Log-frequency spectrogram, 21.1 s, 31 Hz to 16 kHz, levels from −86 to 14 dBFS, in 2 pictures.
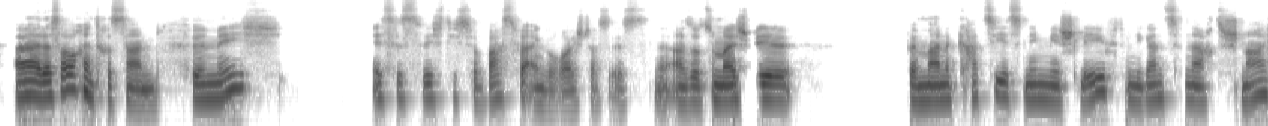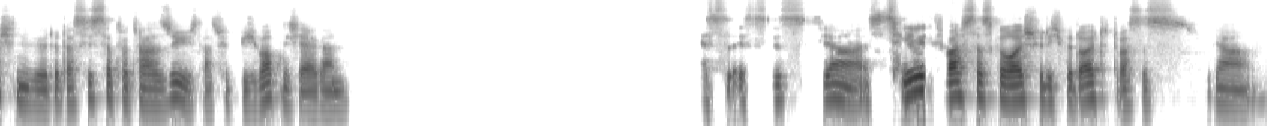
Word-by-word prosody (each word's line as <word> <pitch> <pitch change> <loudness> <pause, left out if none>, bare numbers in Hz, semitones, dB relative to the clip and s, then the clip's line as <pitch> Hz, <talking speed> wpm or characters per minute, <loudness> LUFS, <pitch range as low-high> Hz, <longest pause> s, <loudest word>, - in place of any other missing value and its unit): Äh, 140 0 +8
das 140 +1 +7
ist - - +1
auch 195 +2 +6
interessant. 100 - 0 0.2
Für 125 -1 +2
mich 185 +11 -1 0.7
ist 130 0 -7
es 130 0 -10
wichtig, 130 0 -7
so 110 -1 -9
was 125 +2 -3
für - - +1
ein 105 - -3
Geräusch 90 0 -4
das - - -13
ist, - - -13
ne? - - -6
Also 110 0 -1
zum 115 +2 0
Beispiel, 120 0 +4 1.0
wenn 115 - +1
meine 120 +1 +3
Katze 135 +2 -6
jetzt 140 0 -2
neben 125 0 0
mir 115 -2 -1
schläft 170 +11 -1
und - - -4
die 115 - -1
ganze 125 +1 -5
Nacht 110 -2 -3
schnarchen 125 -5 -3
würde, 95 -1 -3
das 105 -1 -7
ist 130 0 -5
ja 130 - -2
total 100 -3 -3
süß. 105 -3 -2
Das 90 -1 -12
würde - - -17
mich 95 -1 -9
überhaupt 130 +4 0
nicht 95 -2 -9
ärgern. 90 +1 -3 3.0
Es - - -12
es - - -8
ist 120 0 -10
ja, 125 -5 +1
es - - -6
zählt, 175 +6 +7
was 140 +1 +7
das 140 -1 -1
Geräusch 120 0 +7
für 120 - -4
dich 110 -1 -6
bedeutet, 125 +1 +1
was 100 0 -4
es 100 0 -9
ja, 100 -3 -4
120 Hz, 170 wpm, -25 LUFS, 105-135 Hz, 3.0 s, Äh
